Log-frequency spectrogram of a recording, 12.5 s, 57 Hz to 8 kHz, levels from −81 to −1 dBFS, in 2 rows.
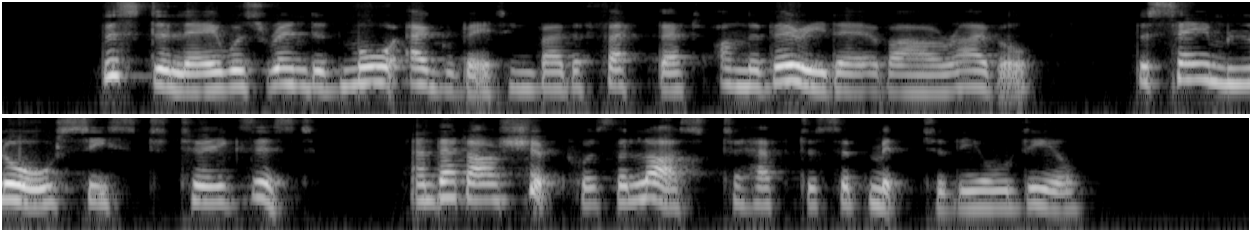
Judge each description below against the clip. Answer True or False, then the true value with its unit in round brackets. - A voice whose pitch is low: False (195 Hz)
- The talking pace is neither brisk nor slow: True (180 wpm)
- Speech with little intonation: False (3.4 semitones)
